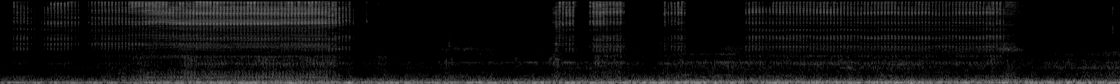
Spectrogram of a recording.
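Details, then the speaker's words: Leslie speaker fast motor running: low drone with irregular surges, jumping and sloshing sounds; the motor stack is to be rebuilt. "fast motor issues isn't it and it's jumping sounds and it's sloshing from time to time so i'm have to rebuild this thing"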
